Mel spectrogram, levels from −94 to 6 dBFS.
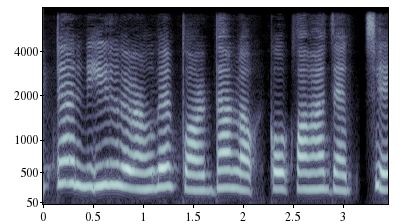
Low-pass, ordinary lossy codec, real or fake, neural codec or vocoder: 7.2 kHz; none; fake; codec, 16 kHz, 0.5 kbps, FreqCodec, larger model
